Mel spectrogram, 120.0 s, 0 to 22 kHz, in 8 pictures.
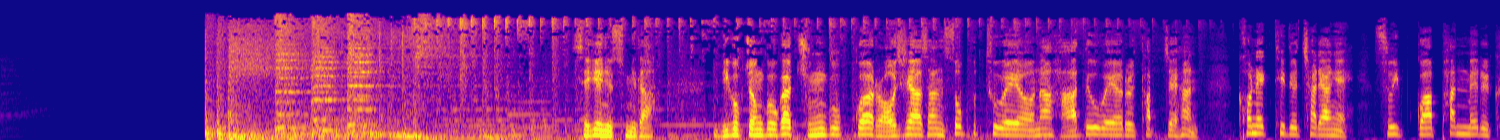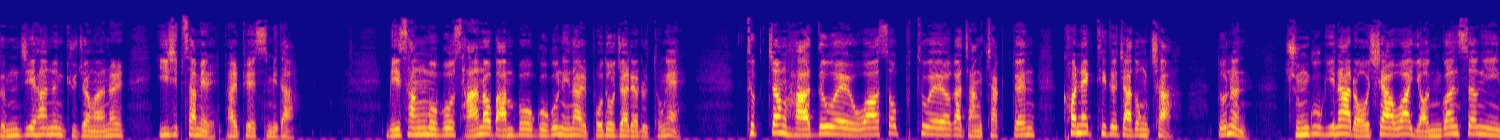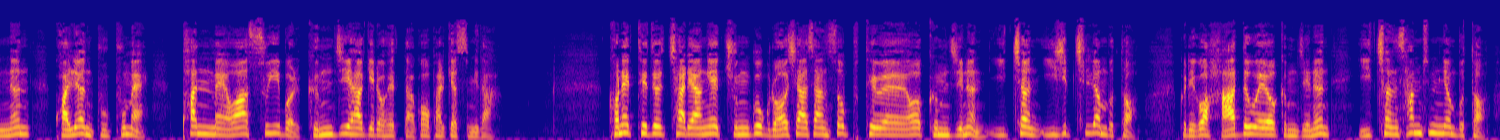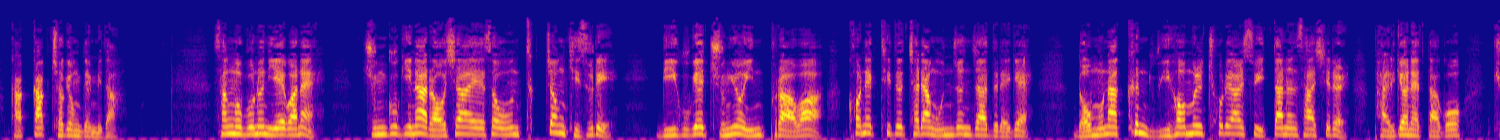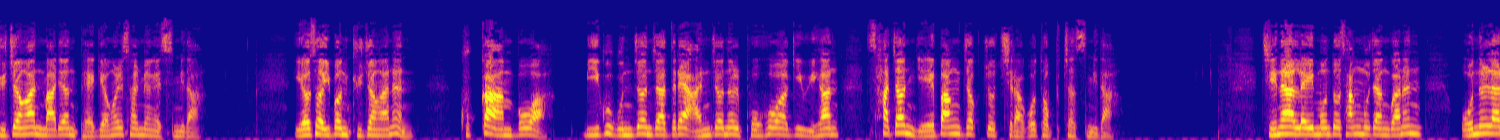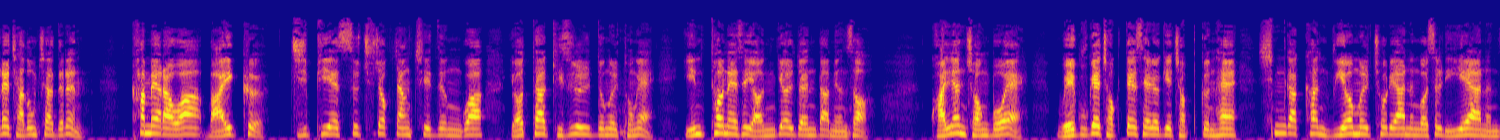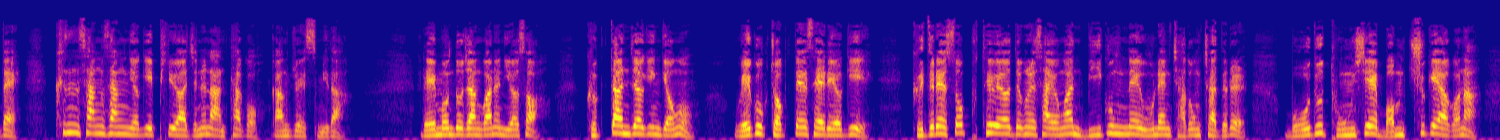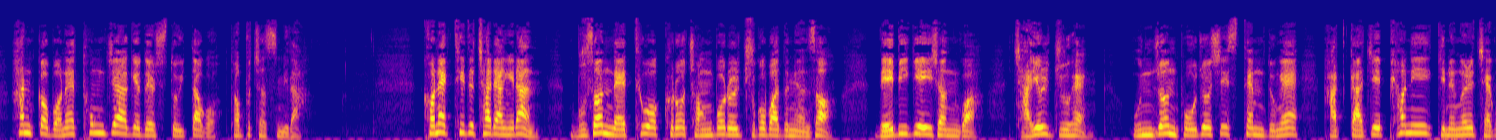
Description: VOA 한국어 아침 뉴스 프로그램 '워싱턴 뉴스 광장' 2024년 9월 21일 방송입니다. 미국과 일본, 호주, 인도 정상들이 북한의 미사일 발사와 핵무기 추구를 규탄했습니다.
